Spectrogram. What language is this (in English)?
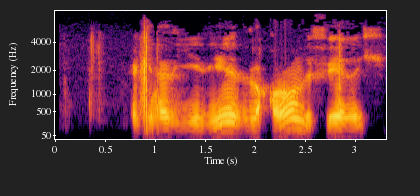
Kabyle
